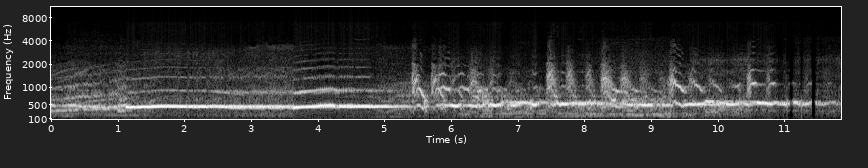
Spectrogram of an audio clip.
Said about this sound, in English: when they sit out there at night and the moon is glancing off their wings and they're quiet and I can hear the dogs baying, I just don't know what to think.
